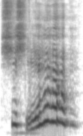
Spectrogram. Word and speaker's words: 实时: 实时 It's one of these ones that both syllables are pronounced the same.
